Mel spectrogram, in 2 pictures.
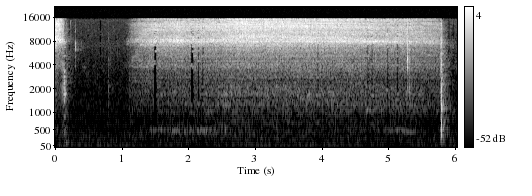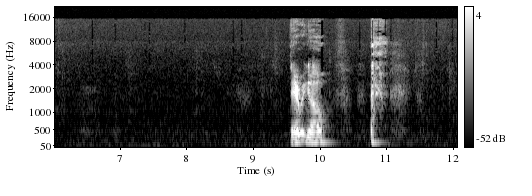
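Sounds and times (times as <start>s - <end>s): vape draw hissing: 0.0s - 0.3s, 1.1s - 6.0s.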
